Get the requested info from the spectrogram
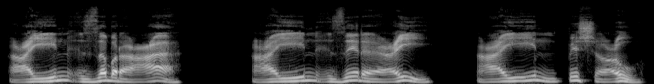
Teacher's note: হামজার উচ্চারণ করে পড়া যাবে না হলকের মধ্যখান থেকে উচ্চারণ করব কারণ আইনের মাখরাজ হলকের মধ্যখান থেকে হবে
